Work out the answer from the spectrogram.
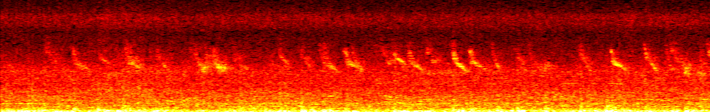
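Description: Birds chirping in the park trees: a continuous run of short, quick, high downward-sliding notes, several a second, over a steady low background rumble.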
